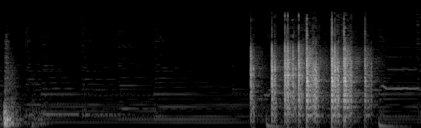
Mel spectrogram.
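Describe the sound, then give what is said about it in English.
Dice rolled for a dexterity roll clatter across a hard tabletop in a quick burst of bright, rattling clicks and bounces, following a faint lingering musical tone, with no voices over them. “Make me a dexterity roll.”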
